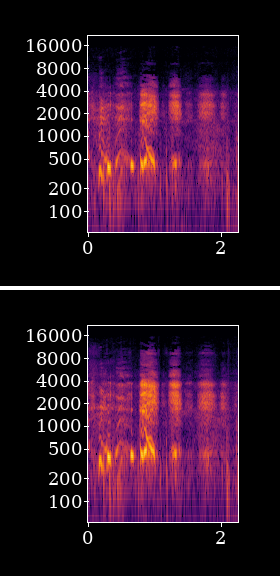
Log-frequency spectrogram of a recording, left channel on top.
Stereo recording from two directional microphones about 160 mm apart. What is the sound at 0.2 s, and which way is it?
Chuckle, 20° left (ahead or behind).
